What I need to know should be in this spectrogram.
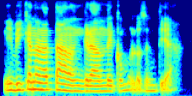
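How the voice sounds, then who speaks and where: A woman's voice: fairly low pitch, fairly even intonation, fairly quick, fairly bright tone. A woman with a Mexican accent, a psychologist co-hosting a podcast, talking in a playful, confiding way. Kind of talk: casual chat.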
